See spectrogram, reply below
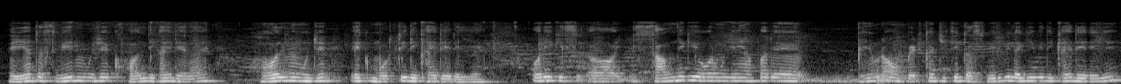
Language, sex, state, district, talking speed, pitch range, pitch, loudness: Hindi, male, Rajasthan, Churu, 220 wpm, 140-165 Hz, 155 Hz, -17 LUFS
